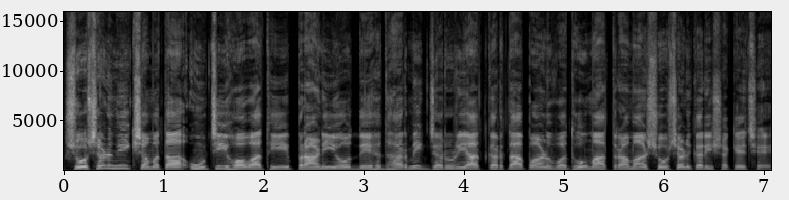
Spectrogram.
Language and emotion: Gujarati, neutral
